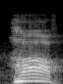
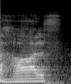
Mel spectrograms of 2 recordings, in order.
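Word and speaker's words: half: हाफ, इस word को आपने कभी ऐसे बोला हाल्फ, कभी भी नहीं।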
